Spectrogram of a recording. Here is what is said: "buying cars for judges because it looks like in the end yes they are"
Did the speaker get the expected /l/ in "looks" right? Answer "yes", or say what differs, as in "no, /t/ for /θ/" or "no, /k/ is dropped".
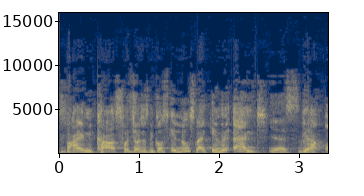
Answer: yes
